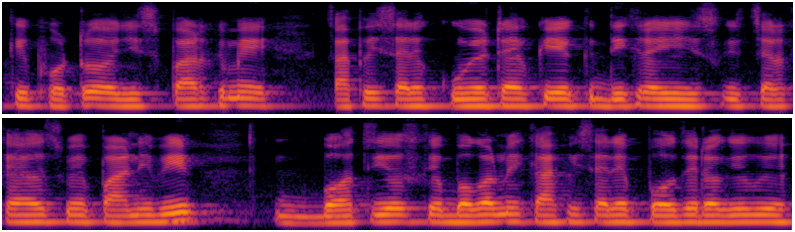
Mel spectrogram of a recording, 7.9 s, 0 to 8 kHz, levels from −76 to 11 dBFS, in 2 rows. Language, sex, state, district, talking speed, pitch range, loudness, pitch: Hindi, male, Bihar, West Champaran, 235 wpm, 140-150 Hz, -17 LUFS, 145 Hz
